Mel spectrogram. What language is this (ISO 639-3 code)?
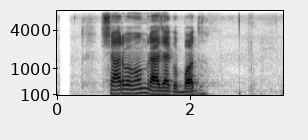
nep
